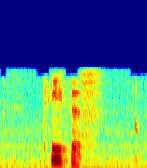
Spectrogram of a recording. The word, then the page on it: Tethys: TEE this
